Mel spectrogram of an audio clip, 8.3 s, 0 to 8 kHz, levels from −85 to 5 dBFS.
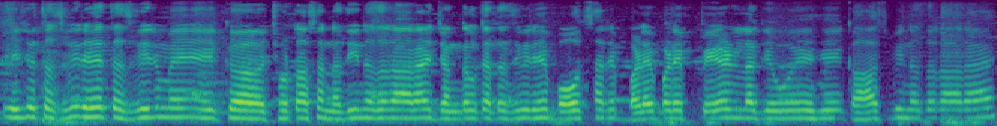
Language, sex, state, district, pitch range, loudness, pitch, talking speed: Hindi, male, Chhattisgarh, Raipur, 185-205 Hz, -17 LUFS, 195 Hz, 230 wpm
